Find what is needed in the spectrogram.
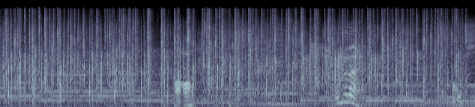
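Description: A group clapping, with short calls from voices and background music.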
